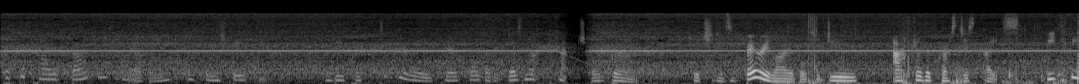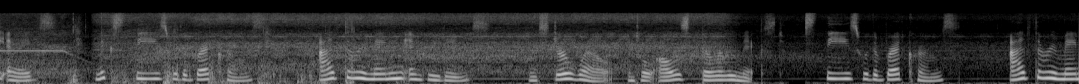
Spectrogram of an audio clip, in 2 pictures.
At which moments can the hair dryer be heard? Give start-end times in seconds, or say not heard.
0.0-21.5.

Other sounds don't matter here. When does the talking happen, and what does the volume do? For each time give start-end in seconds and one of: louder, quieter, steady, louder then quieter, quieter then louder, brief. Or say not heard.
0.0-21.5 louder.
